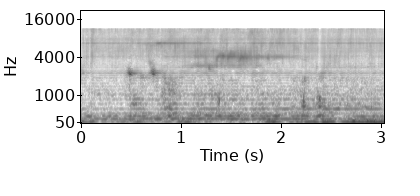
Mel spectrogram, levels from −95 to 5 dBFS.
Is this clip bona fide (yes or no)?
no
